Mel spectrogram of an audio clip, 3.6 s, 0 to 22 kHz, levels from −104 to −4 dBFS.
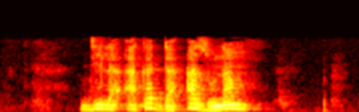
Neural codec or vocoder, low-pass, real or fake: none; 5.4 kHz; real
